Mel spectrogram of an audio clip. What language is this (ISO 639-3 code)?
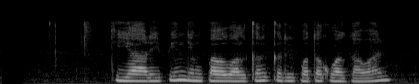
sun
